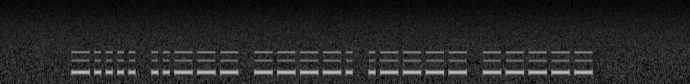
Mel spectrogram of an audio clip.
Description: Morse code, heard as a keyed tone, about 21 wpm, 570 Hz. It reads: 62910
